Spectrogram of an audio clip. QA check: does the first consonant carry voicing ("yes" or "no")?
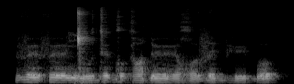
yes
